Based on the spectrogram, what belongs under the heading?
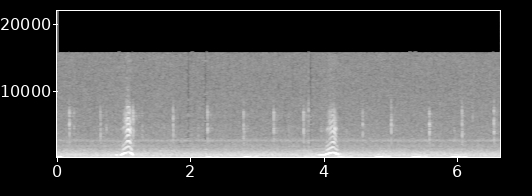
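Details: Great grey owl at its nest tree, filmed by a live nest camera at 7:15 am on 2 April 2018. Two clear whistled calls rise then fall, about three seconds apart, over soft low regular thumping.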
